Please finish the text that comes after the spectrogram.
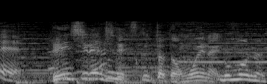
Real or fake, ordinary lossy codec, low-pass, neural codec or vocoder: real; none; none; none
